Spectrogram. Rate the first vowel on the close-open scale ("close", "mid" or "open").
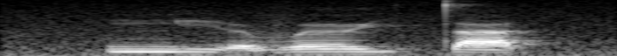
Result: close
